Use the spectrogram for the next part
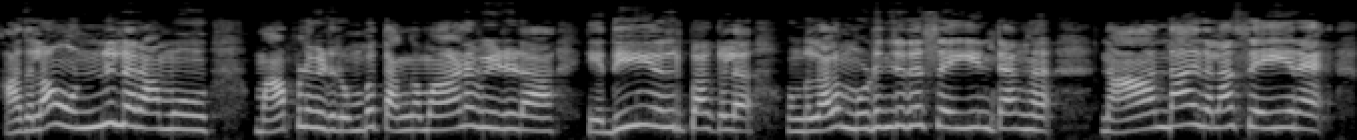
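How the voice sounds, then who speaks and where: A woman's voice: very high-pitched, fast, sharp tone, no room sound, studio quality. A woman voicing an anxious, devout middle-aged mother in a cartoon who scolds and wails. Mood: fretful. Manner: scolding, wailing and fretful. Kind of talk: cartoon voice acting.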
